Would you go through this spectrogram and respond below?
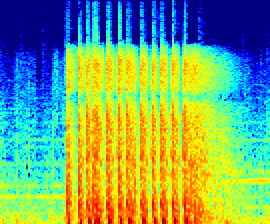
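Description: A loud burst of rapid automatic gunfire in a shooter video game, about a dozen sharp shots in quick even rhythm, starting abruptly after quiet and trailing off into a short echo with no speech.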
